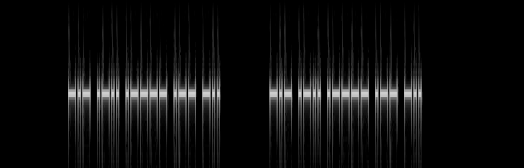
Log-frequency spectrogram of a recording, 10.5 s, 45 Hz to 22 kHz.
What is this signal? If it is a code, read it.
Morse code, heard as a keyed tone, about 25 wpm, 700 Hz. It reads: KL1WD KL1WD
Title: USA Call Signs - 5 Characters - Repeated 2x - 25wpm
